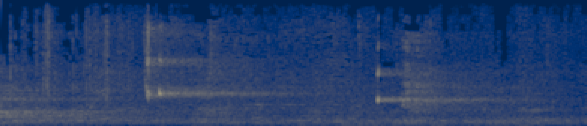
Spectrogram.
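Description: Sports shoes squeak sharply on a hard indoor court floor.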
